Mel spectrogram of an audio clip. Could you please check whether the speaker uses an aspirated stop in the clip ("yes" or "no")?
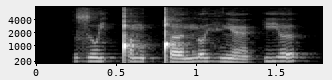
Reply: no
